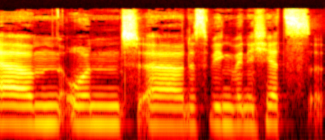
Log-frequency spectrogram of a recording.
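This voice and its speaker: A woman at a medium pitch in a very clean recording with a silent background. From Belgium, village near Antwerp. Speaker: marketing executive. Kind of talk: casual interview. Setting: office.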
